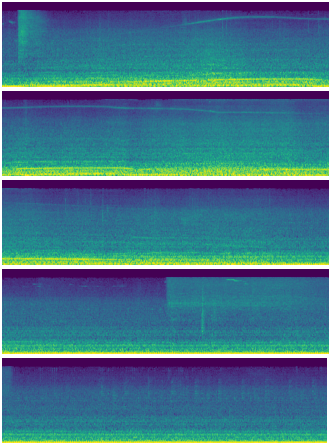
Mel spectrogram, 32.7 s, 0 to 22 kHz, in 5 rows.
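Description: Interior of a 2004 Gillig Advantage transit bus on the move: a steady engine and drivetrain drone, with a whine that climbs in pitch as the bus gathers speed, steps once at a gear change, then falls as it slows. About three seconds of air hiss comes past the middle.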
